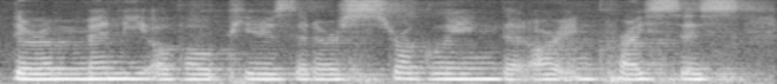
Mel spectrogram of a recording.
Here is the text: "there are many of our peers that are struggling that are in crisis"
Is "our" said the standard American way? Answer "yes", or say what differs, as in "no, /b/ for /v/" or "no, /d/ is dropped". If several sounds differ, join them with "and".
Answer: no, /w/ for /ɹ/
